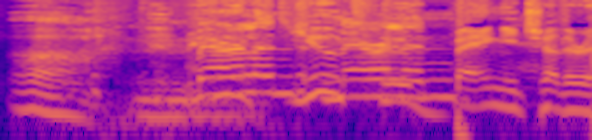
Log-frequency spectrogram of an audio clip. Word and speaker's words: Maryland: It is said as Maryland, Maryland. Stress on the first syllable.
